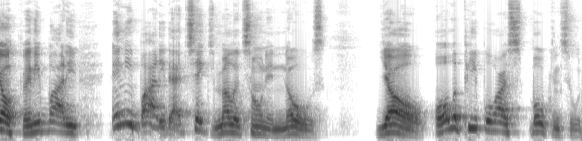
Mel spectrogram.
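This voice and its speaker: Someone with a Brooklyn accent speaks in an animated tone at a moderate pace, with very wide pitch swings. The recording is very clean, with a silent background. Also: man. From Brooklyn, New York. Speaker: podcast host. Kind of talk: casual monologue. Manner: animated, slangy.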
